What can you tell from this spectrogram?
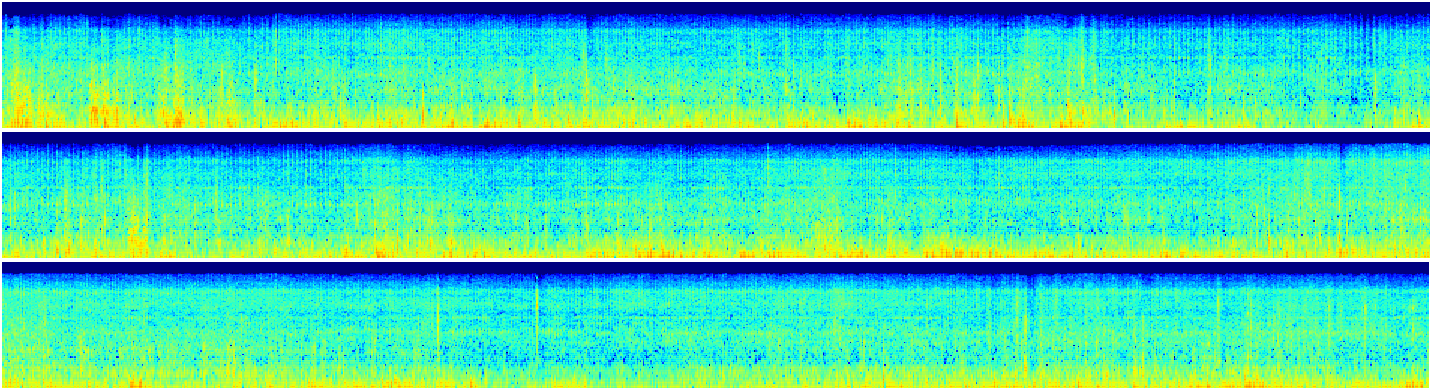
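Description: Mountain bike riding down a rocky technical trail: a constant clatter of tyres over stones and the bike rattling and knocking over bumps, over a low, uneven rumble.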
